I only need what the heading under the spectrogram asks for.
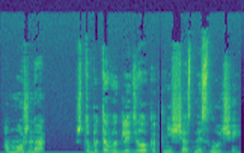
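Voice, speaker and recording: A woman's voice: high voice, normal speed, a bit bright. Hesitant young male crook, cautious and nervous, voiced by a woman in a storybook.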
